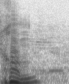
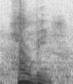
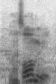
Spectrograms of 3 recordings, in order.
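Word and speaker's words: Homme: y no se pronuncia Home su apellido, se, pronuncia como Homie, algo así. – homie. – Ajá, como, como si fueras cholo, pero bien pronunciado.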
